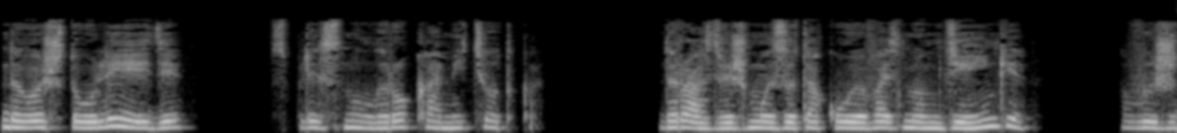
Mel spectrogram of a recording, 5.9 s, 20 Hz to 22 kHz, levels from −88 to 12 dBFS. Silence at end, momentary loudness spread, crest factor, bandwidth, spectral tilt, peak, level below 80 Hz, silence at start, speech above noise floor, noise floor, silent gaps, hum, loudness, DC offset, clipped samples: 0 s; 10 LU; 14 dB; 12.5 kHz; -5.5 dB/octave; -4 dBFS; -62 dBFS; 0 s; over 73 dB; under -90 dBFS; 0.99-1.33 s, 2.73-3.28 s, 5.22-5.57 s; none; -17 LUFS; under 0.1%; under 0.1%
